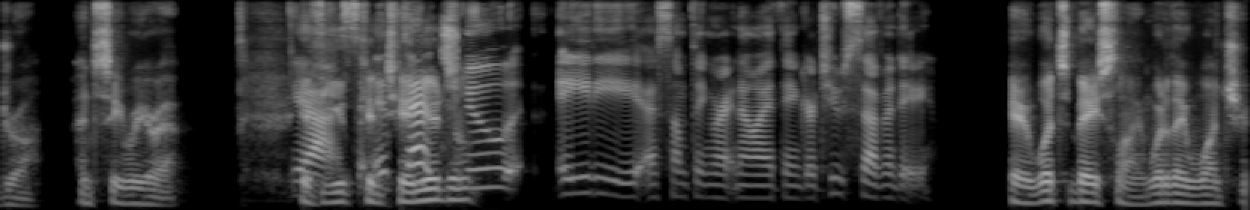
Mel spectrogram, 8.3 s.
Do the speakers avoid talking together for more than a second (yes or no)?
no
